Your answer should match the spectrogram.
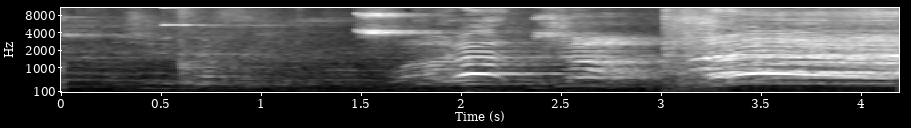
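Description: A basketball bouncing on a hardwood gym floor amid players' voices, which swell about three seconds in into a loud, long group shout that carries on to the end.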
